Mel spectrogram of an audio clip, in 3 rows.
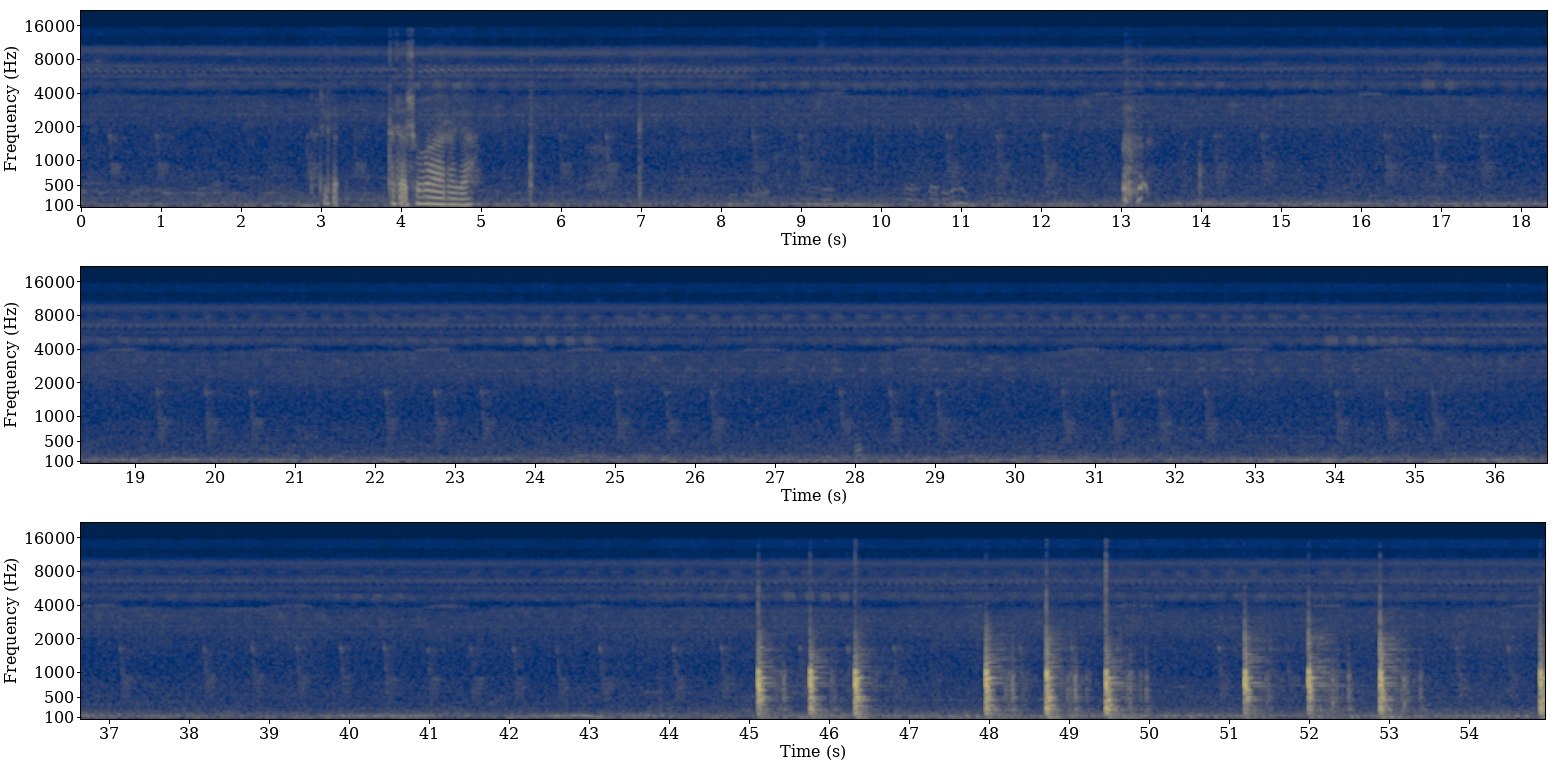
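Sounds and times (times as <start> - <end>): night insects chirring: 0.0 - 54.9
loud sharp knocks: 45.1 - 46.7, 48.0 - 50.1, 51.2 - 53.5.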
